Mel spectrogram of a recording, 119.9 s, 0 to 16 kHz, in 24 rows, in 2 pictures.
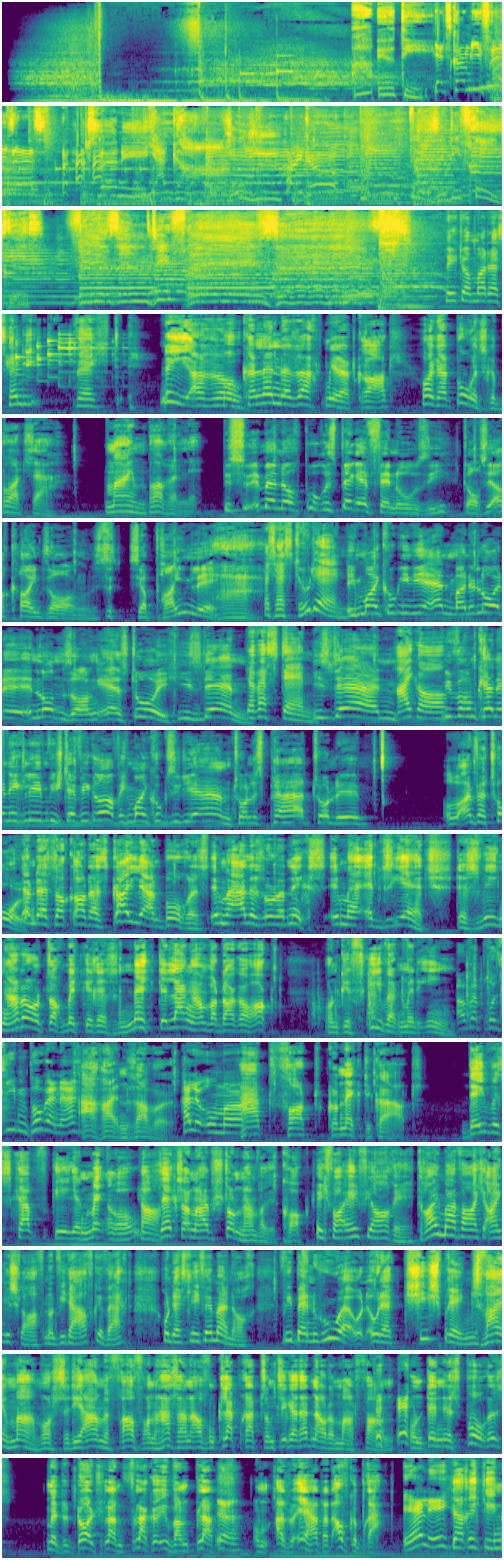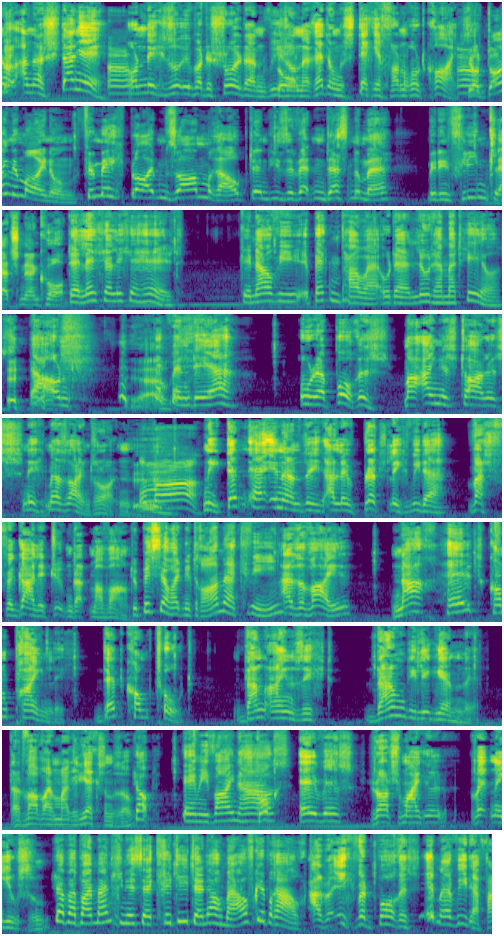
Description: … continue reading 665 episoder # NDR 2 # Saubere Komödien # Unterhaltung # Komödie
